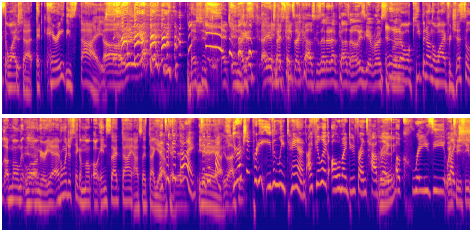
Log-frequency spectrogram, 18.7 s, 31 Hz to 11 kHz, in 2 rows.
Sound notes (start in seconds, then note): 2.0 laughing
